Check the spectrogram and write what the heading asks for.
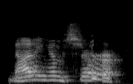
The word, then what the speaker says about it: Nottinghamshire: I can't even say it myself naam sure Nottingham sure okay sure like s in American English so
